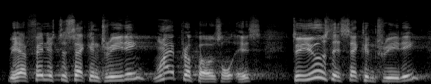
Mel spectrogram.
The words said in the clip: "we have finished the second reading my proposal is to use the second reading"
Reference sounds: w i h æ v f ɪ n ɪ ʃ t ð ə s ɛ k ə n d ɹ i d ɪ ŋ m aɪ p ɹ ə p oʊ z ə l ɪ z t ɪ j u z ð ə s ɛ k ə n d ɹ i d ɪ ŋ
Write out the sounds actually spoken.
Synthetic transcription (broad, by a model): w i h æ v f ɪ n ɪ ʃ t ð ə s ɛ k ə n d ɹ i d ɪ ŋ m aɪ p ɹ ə p oʊ z ə l ɪ z t ɪ j u z ð ə s ɛ k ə n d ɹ i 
